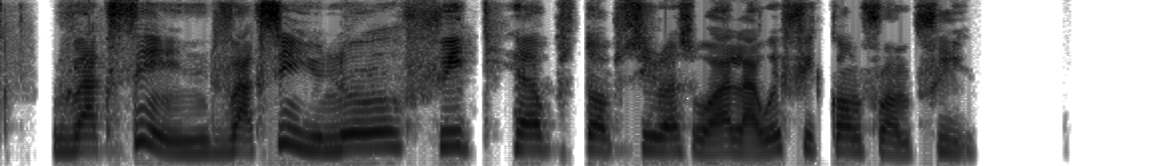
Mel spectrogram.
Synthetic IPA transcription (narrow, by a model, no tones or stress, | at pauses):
vaksĩnvaksĩnjunofithɛlpstɔpsiɹiɔswalawefit̚kɔ̃mfɹɔ̃mflu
